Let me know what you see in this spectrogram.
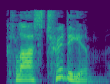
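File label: "clostridium", British English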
